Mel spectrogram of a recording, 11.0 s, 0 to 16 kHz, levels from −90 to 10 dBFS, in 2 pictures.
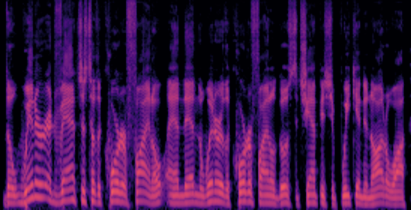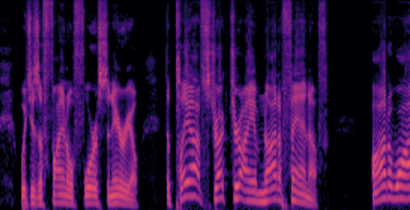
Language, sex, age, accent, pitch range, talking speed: English, male, 50-69, American, 130-165 Hz, 190 wpm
